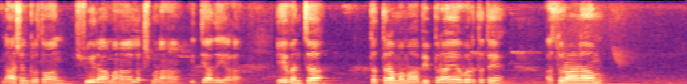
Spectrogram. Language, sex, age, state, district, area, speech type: Sanskrit, male, 18-30, Karnataka, Haveri, urban, spontaneous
